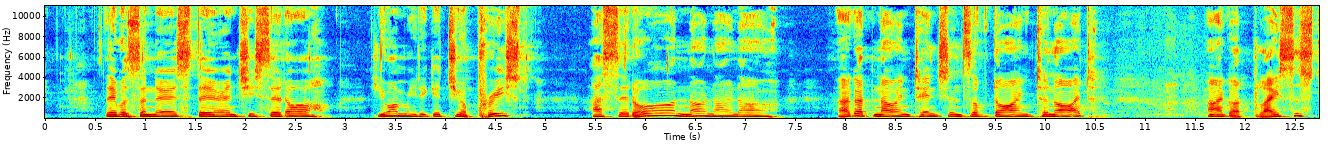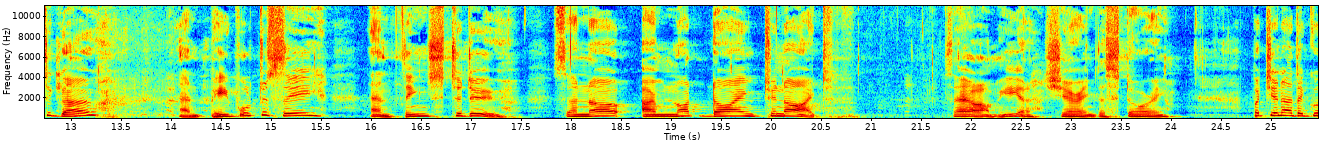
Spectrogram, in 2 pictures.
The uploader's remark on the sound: SPUN: True Stories Told in the Territory is a live storytelling event that showcases some of the extraordinary people and stories that make up the Northern Territory. Popping up at different venues across Darwin, working with a range of partner organisations with a different theme each time, SPUN brings to light stories from diverse backgrounds. Told at our event at Darwin Festival in 2018.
